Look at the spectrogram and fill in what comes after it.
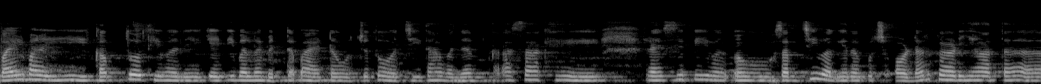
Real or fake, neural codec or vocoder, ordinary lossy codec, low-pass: real; none; none; none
